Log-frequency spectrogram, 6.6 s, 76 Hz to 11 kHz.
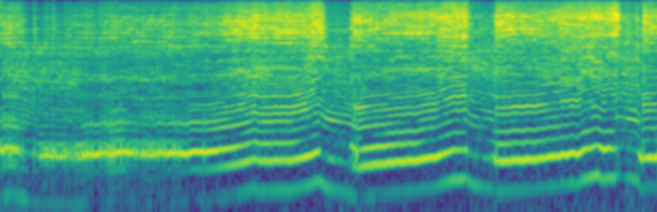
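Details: Honda CR80 two-stroke, Keihin PWK 28 carb swapped in for the stock PE 28 over rich-running jetting issues. Crisp buzz rises and falls cleanly through repeated revs, no bogging or misfire. Owner says it runs good, maybe lean; the real culprit was the spark plug.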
